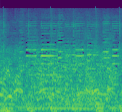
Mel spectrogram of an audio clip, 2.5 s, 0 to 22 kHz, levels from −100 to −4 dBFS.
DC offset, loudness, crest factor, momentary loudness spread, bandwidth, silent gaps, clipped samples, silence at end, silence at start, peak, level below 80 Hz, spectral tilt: under 0.1%; -20 LUFS; 14 dB; 4 LU; 16 kHz; none; under 0.1%; 0 s; 0 s; -8 dBFS; -34 dBFS; -4.5 dB/octave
